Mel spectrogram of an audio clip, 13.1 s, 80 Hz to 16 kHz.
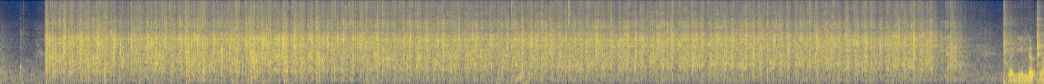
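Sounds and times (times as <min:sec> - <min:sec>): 
ice cubes rattling and clinking in a cocktail shaker: 0:00.5 - 0:12.2
speech: 0:12.7 - 0:13.0.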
